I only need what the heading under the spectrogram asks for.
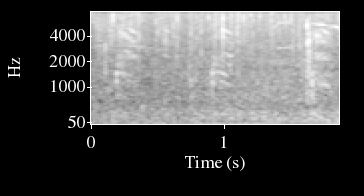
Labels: {"label": "biophony, dolphin", "recorder": "SoundTrap 500"}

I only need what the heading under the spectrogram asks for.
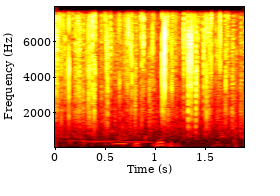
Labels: {"label": "biophony, cascading saw", "recorder": "SoundTrap 600 or HydroMoth"}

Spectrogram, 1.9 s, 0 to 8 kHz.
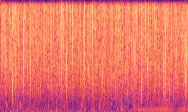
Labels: {"label": "biophony, whup", "recorder": "SoundTrap 300"}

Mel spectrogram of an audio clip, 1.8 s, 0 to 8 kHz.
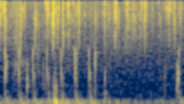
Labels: {"label": "biophony, knock", "recorder": "SoundTrap 300"}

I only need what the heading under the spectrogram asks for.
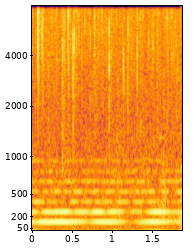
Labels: {"label": "biophony, midshipman", "recorder": "SoundTrap 500"}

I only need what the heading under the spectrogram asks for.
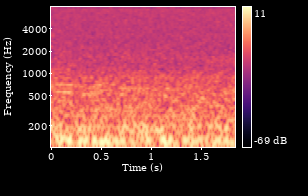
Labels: {"label": "biophony", "recorder": "SoundTrap 300"}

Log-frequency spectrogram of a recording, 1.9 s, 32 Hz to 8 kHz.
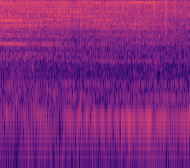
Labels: {"label": "anthrophony, boat engine", "recorder": "SoundTrap 500"}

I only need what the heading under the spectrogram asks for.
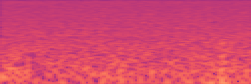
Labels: {"label": "ambient", "recorder": "HydroMoth"}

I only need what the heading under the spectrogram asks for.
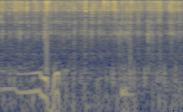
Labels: {"label": "biophony, cascading saw", "recorder": "HydroMoth"}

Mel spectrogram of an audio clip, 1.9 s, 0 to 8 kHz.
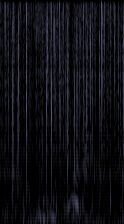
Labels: {"label": "biophony, cascading saw", "recorder": "SoundTrap 600 or HydroMoth"}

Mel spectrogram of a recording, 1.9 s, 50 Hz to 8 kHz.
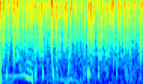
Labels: {"label": "biophony, cascading saw", "recorder": "SoundTrap 600 or HydroMoth"}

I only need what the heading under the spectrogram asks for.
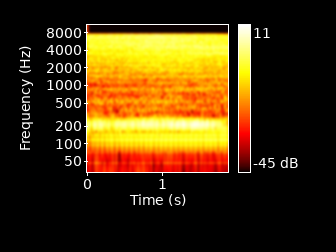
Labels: {"label": "anthrophony, boat engine", "recorder": "SoundTrap 500"}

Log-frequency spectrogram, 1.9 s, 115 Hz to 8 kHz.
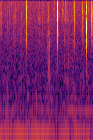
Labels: {"label": "anthrophony, boat engine", "recorder": "SoundTrap 300"}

